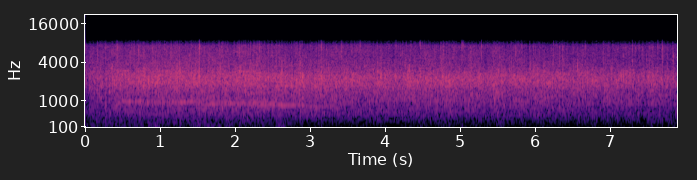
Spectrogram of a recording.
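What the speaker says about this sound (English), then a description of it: "A big round of applause," Audience applause at a European film award screening welcoming a film director, a dense, steady wash of clapping from a large crowd heard at a distance, continuous and unbroken.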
